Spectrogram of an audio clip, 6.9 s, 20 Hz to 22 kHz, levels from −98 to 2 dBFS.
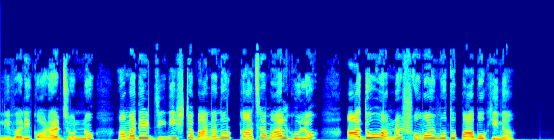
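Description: A speech recording, likely squeezed through MP2 compression at a low bitrate, perhaps around 80 kbps, so nothing survives above 15.1 kHz and the voice sounds dull, gurgling and granular throughout. Periodic USB or driver dropouts, from a background task stalling the audio path, skip roughly 10 ms of sound every 0.49 s from 0.39 s to 6.74 s, giving about fifteen evenly spaced ticks.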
